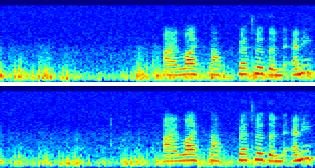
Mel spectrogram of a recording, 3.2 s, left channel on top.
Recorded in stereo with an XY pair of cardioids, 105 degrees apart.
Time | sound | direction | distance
1.6 | a woman speaking | 20° right | 0.9 m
